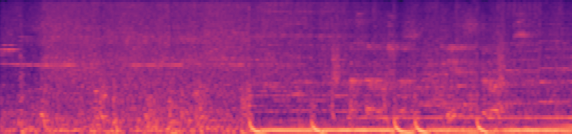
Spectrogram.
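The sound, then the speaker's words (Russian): A metro train rumbles loudly, with a broad hissing roar and a low drone that rises partway through, joined by rhythmic wheel clatter and squealing pitch sweeps. Nobody speaks. It serves as the intro effect of the Krasnoyarsk programme "Metro". “Следующая станция метро.”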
